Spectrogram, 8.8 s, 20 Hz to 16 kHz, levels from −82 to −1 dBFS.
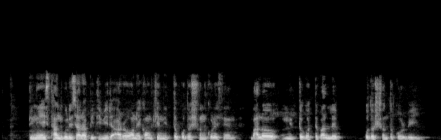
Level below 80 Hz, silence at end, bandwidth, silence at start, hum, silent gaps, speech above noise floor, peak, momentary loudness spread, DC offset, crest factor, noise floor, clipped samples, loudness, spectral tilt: -56 dBFS; 0.4 s; 8 kHz; 0.6 s; none; none; 42 dB; -2 dBFS; 10 LU; under 0.1%; 16 dB; -59 dBFS; under 0.1%; -17 LUFS; -6.5 dB/octave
